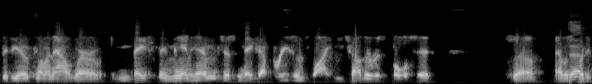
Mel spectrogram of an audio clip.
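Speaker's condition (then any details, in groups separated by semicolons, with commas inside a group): Cleft palate; congenital cleft palate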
